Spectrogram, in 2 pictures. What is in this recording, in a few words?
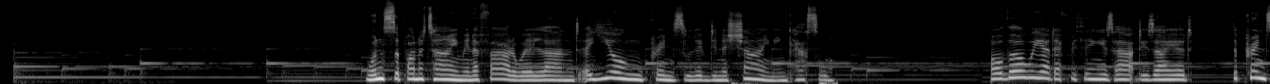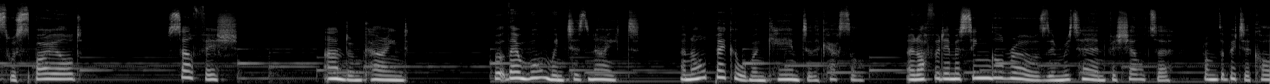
Beauty Narration Animation Northern Accent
